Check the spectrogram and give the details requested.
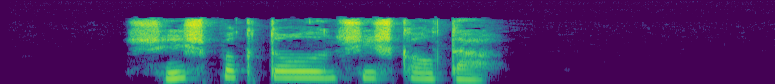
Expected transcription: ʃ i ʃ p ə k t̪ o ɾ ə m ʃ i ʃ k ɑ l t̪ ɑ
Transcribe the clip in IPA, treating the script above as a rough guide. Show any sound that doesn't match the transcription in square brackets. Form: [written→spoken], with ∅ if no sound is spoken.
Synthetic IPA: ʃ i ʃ p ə k t̪ o [ɾ→l] ə [m→n] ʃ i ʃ k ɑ l t̪ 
